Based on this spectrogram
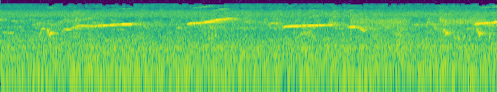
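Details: Male Oriental Magpie-robin, Singapore, singing in the afternoon while moving perch to perch. A run of high, thin whistles sliding upward, several within a few seconds, over constant background noise.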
